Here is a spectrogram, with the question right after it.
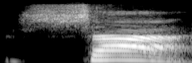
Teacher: Jadi ini shin-nya agak ketebelan. Hati-hati ya. Dia memang menyebar di mulut, tapi jangan sampai dia jadi pangkal lidahnya naik.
